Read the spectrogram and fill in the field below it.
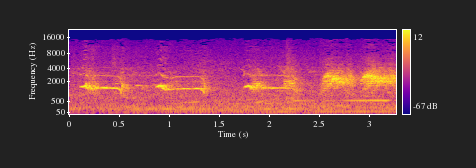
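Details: Chinese hwamei, a kept bird, singing in rain: clear, level whistled notes with short rising lead-ins, given in three spaced phrases, then two loud burry bursts.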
